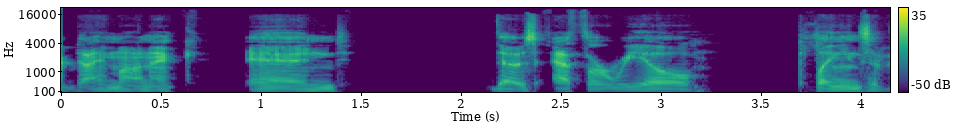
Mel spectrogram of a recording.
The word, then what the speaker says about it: daimonic: Other people may use the pronunciation daemonic. I prefer daimonic.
